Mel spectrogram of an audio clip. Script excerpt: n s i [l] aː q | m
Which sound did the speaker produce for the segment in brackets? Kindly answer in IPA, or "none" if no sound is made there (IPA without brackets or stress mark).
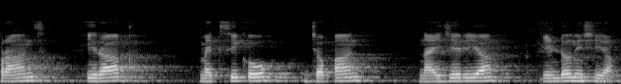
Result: ɾ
